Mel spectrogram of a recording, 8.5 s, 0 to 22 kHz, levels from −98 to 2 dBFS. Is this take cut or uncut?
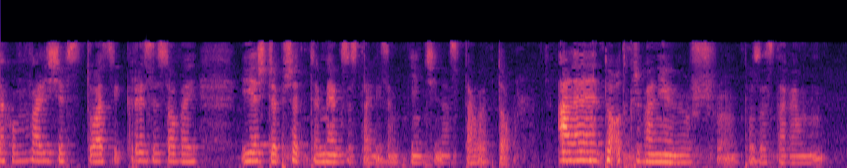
uncut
